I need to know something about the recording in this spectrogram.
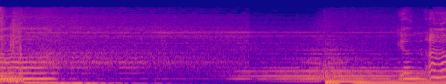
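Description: Background pop music: one song fades down and, about three seconds in, another begins with sustained chords and a bass line.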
